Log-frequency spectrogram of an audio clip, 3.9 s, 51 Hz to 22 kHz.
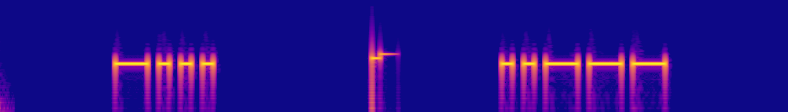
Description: Morse code, heard as a keyed tone, about 22 wpm, 700 Hz. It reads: B 2
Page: This rapid-fire timing is geared to push your ICR (Instant Character Recognition) skills.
